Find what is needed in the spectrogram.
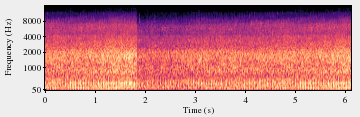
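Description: Faint, steady outdoor background noise like distant traffic, with a low hum. It steps down slightly in level a little under two seconds in.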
